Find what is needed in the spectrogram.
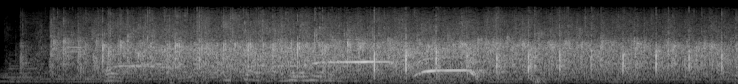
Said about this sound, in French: Est-ce qu'on peut encore applaudir tous les baptisés qui ont pris l'engagement de suivre Jésus?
